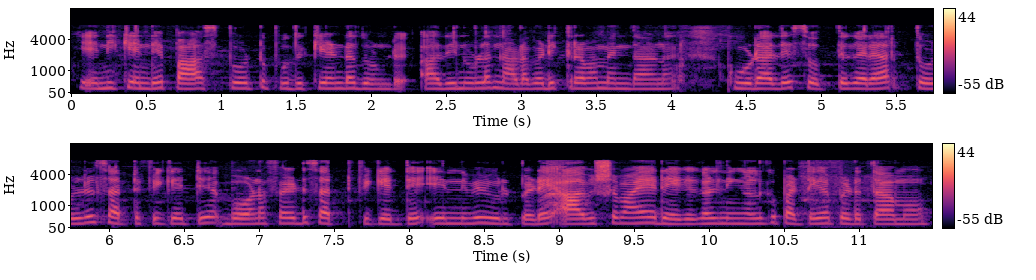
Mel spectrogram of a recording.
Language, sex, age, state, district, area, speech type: Malayalam, female, 18-30, Kerala, Kollam, rural, read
